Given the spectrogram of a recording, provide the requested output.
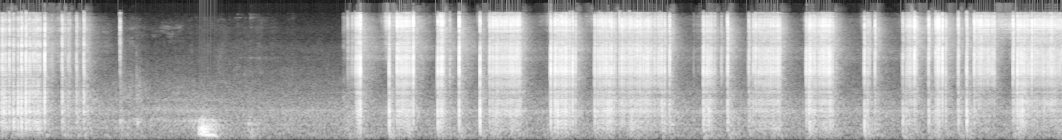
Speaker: See, that sounds good to Hey, that that sounded way better to me.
